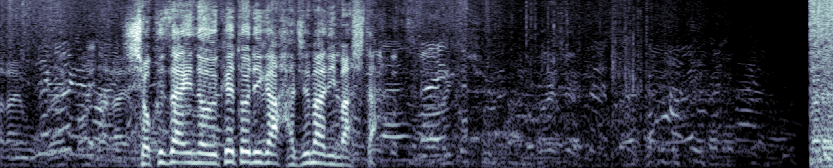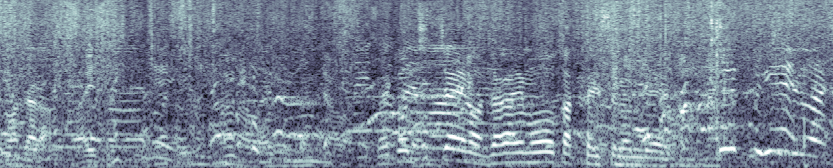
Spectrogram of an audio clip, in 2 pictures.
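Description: Plastic bags rustle as they are handled.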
